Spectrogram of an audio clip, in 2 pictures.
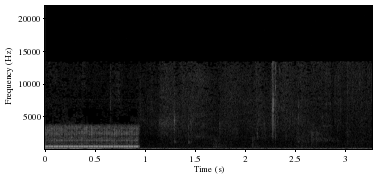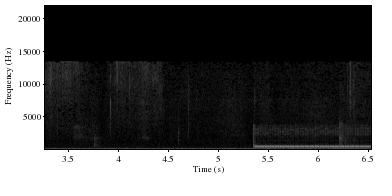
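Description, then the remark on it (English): A phone call rings out on the line: a steady, buzzing ringback tone sounds for about a second, a few seconds of quiet hum follow, then the tone starts again. “Let me see if there's anybody. I got to call real quick.”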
